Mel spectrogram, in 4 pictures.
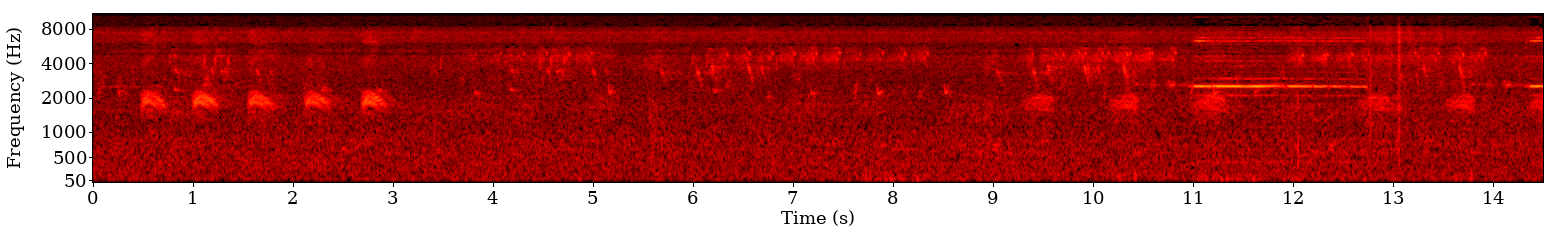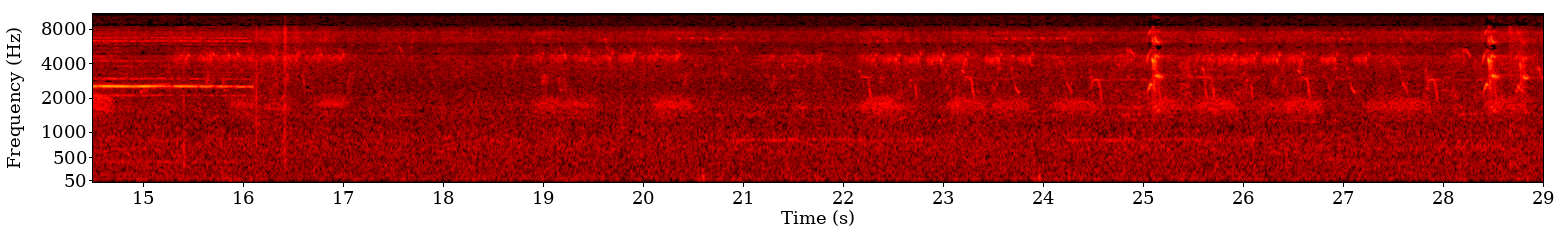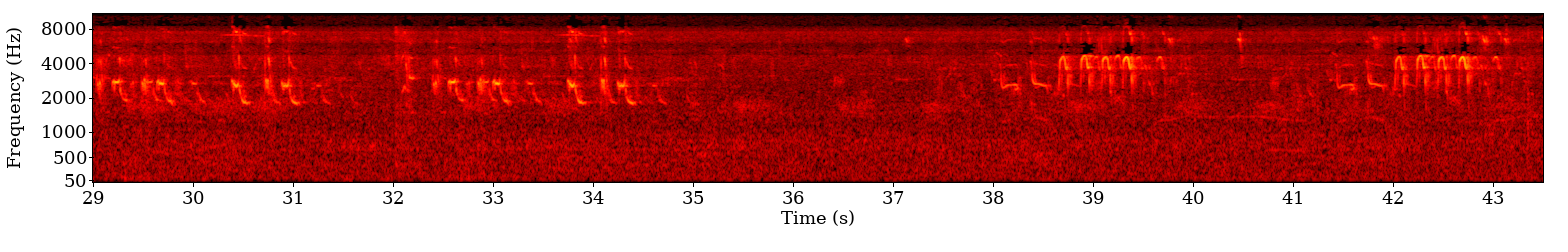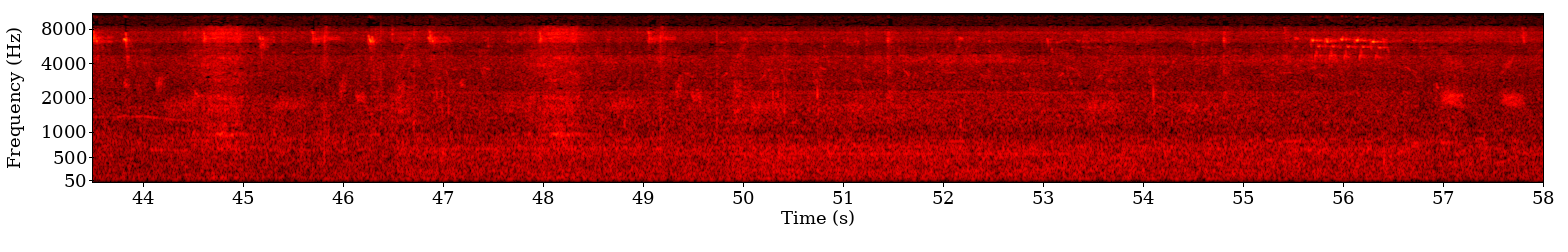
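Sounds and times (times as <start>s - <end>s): steady low background noise: 0.0s - 58.0s.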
